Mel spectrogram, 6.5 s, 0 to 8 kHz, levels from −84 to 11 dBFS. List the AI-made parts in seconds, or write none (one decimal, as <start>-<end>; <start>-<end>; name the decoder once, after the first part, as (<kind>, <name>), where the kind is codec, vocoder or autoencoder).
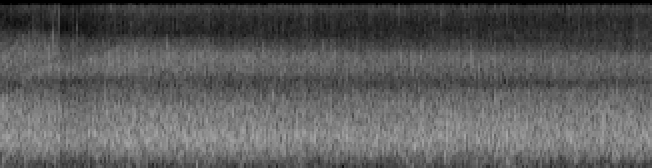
none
